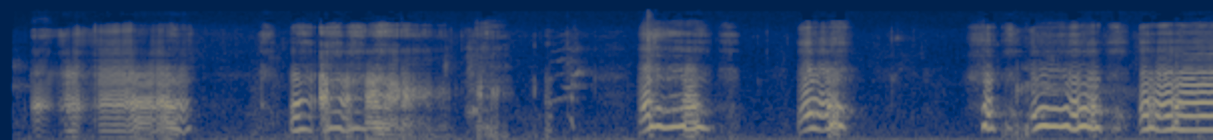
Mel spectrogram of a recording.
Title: crying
